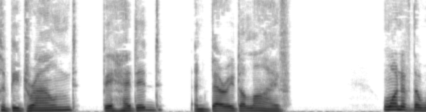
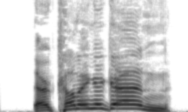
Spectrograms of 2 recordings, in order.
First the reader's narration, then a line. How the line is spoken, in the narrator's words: voice yelled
